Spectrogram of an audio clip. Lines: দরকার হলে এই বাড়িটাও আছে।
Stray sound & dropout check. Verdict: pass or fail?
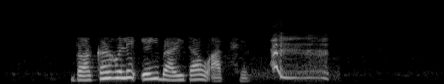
fail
